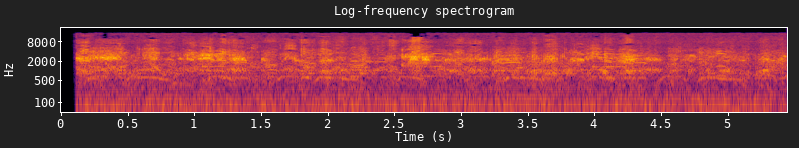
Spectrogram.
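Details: A flock of greater flamingos (Phoenicopterus roseus) gives a constant goose-like gabble of nasal honks and grunts overlapping without pause.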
